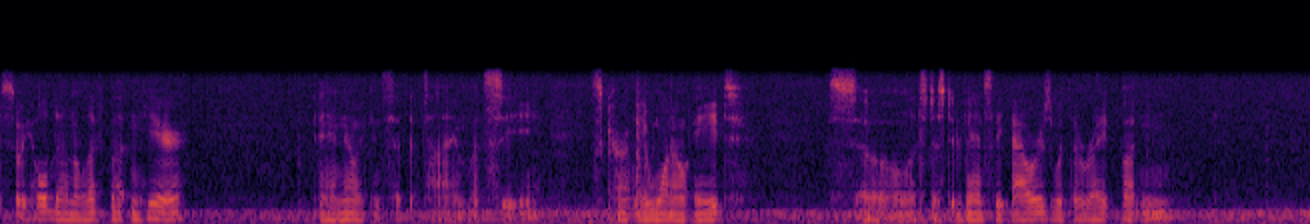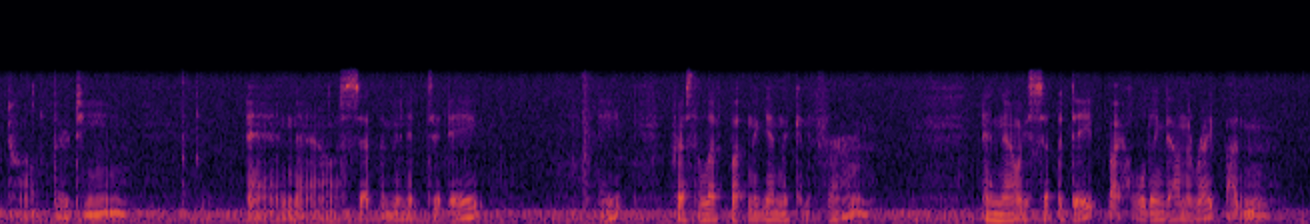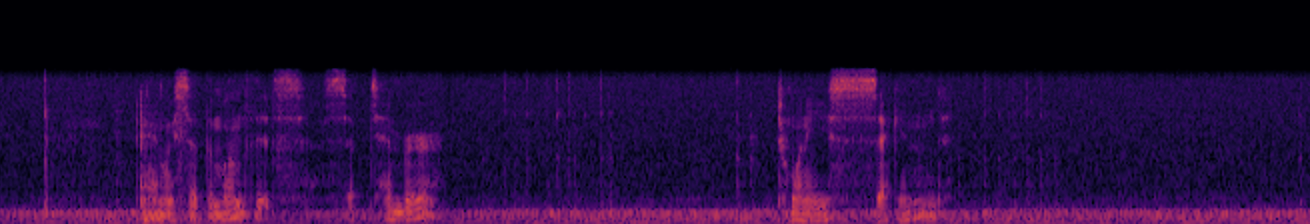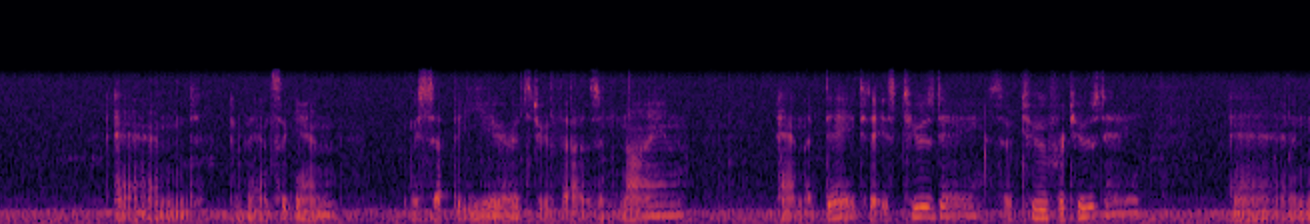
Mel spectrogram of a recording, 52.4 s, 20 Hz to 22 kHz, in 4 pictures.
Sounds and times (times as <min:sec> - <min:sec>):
Speech: 0:00.0 - 0:01.9, 0:03.2 - 0:07.6, 0:08.3 - 0:11.8, 0:13.2 - 0:14.5, 0:15.6 - 0:18.0, 0:19.1 - 0:21.9, 0:22.9 - 0:25.9, 0:27.6 - 0:30.7, 0:34.0 - 0:35.8, 0:40.4 - 0:46.2, 0:47.0 - 0:50.8, 0:51.6 - 0:52.4.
